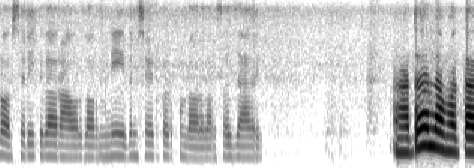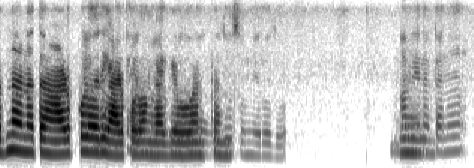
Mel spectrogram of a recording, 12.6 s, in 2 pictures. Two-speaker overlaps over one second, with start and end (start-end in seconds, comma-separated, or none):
7.4-9.4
